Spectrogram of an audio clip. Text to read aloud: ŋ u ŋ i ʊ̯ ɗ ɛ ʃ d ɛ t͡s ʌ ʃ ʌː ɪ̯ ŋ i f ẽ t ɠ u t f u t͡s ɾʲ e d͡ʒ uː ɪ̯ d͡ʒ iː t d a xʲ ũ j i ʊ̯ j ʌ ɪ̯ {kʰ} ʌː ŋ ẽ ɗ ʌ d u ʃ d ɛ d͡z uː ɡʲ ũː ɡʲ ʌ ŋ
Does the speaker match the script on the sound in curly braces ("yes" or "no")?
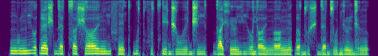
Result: no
